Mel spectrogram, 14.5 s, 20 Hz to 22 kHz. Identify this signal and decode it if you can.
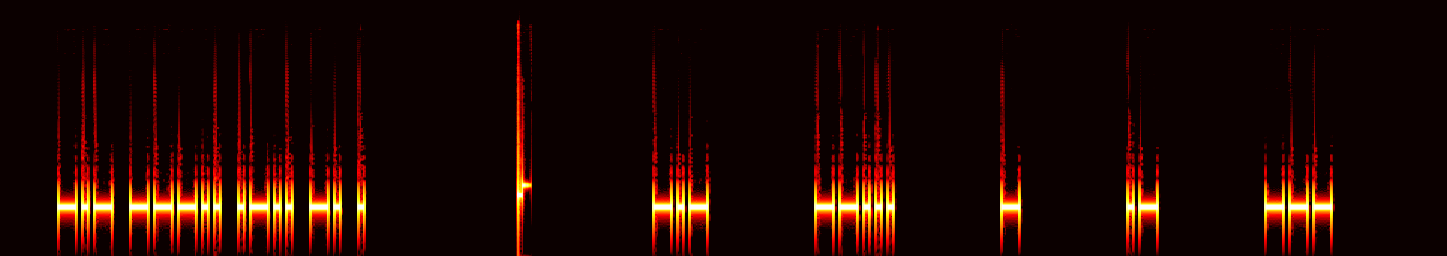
Morse code, heard as a keyed tone, about 20 wpm, spaced as for 10 wpm, 700 Hz. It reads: K8LNE K7TAO
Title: USA Call Signs - 5 Characters - 6x Character Spacing - 20wpm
